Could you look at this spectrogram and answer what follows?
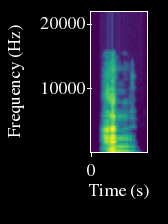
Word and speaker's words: hen: Hen, bizarre, étrange. Ça commence par un H et le H se prononce. Il n'y a pas de H muet en japonais.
